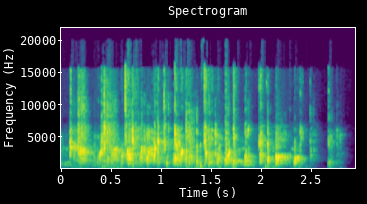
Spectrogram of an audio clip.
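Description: A student senate at its final fall meeting gives a round of applause, dense and loud clapping from a roomful of people that lasts about three seconds and then tapers off.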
